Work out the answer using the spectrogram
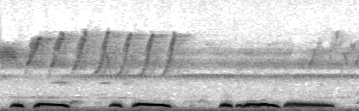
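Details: Spotted dove decoy at a ground trap meeting wild fighting doves: soft, low coos, a short note then a longer arched one, repeated in quick phrases over a faint, steady high buzz.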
